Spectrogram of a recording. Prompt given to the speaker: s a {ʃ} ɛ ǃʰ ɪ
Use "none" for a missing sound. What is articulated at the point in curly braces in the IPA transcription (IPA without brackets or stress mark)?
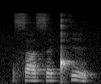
s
